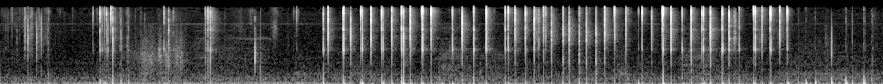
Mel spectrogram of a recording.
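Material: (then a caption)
Glass. A medium, hollow hobnail-textured glass jar filled with white bath salt, with a plastic spoon resting inside, is held in hand while long nails tap and scratch its bumpy outer glass. Sharp, bright clicking taps with short, dry scratches come sparsely at first, then in a rapid, dense patter from about four seconds on. The clicks are quiet and die away almost instantly.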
